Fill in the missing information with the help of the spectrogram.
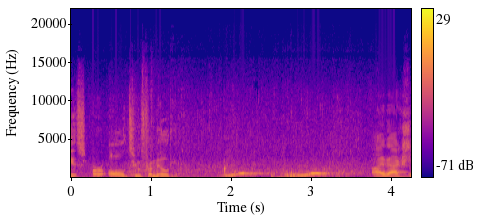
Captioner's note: whooping sound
